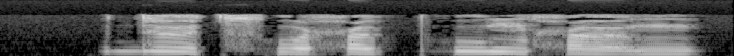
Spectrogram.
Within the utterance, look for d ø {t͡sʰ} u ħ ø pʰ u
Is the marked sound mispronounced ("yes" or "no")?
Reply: no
